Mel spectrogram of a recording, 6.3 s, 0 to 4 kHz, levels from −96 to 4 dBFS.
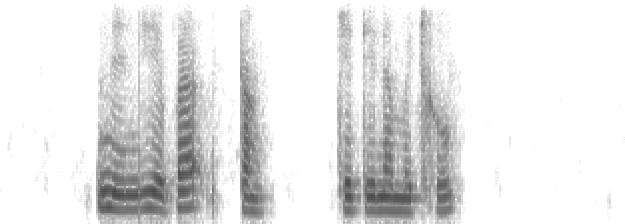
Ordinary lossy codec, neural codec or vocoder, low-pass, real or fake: Opus, 16 kbps; none; 3.6 kHz; real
